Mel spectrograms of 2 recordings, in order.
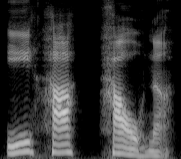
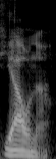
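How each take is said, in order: First: It is said slowly with every syllable sounded. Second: It is said quickly with syllables run together. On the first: "it's pronounced" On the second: "Hearing people say it, though, it sounds like"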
